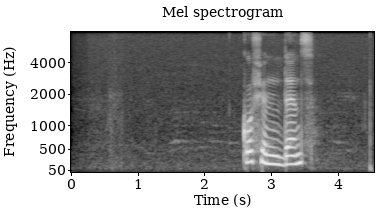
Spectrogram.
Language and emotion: Russian, neutral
